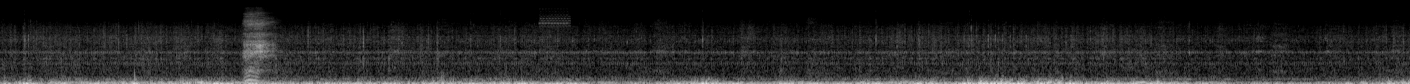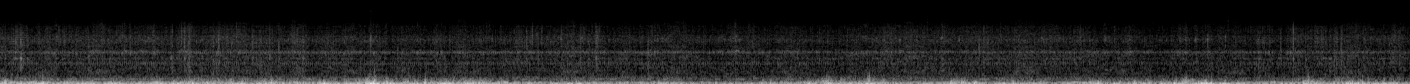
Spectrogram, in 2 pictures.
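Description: Wind buffeting an action camera's microphone as a mountain bike rolls along a dirt track, a steady low rumble. There is a single sharp knock about two and a half seconds in.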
